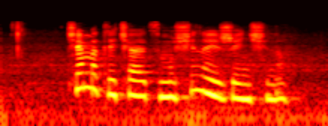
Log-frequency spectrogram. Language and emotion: Russian, neutral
